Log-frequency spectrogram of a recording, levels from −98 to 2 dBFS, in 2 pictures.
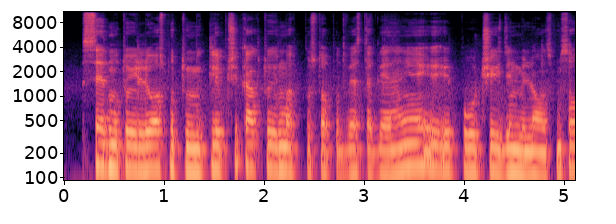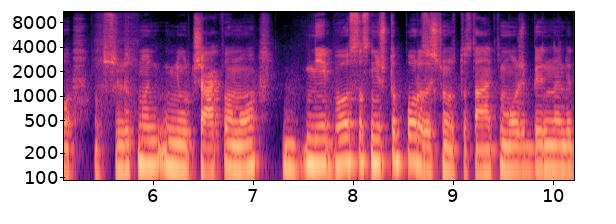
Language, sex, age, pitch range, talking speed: Bulgarian, male, 20-39, 105-135 Hz, 175 wpm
